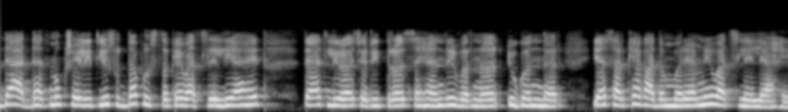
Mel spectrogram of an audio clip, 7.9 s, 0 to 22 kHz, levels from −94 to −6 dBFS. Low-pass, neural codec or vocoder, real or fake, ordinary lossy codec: 7.2 kHz; none; real; none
